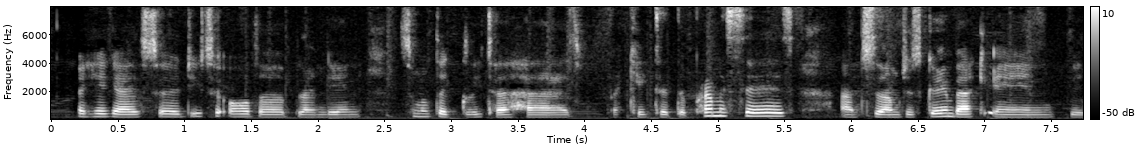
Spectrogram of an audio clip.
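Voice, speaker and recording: A woman at a fairly slow pace over faint music in the background. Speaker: beauty vlogger. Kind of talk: tutorial. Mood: calm, friendly.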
